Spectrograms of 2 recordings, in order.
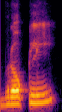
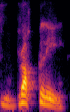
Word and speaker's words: broccoli: next vegetable is b-r-o-d-c-o-l-i not broccoli it's broccoli broccoli broccoli high in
